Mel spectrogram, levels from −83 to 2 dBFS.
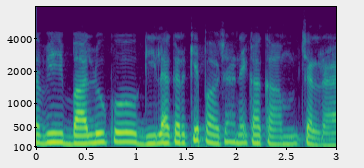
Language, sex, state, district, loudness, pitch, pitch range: Hindi, male, Chhattisgarh, Bastar, -14 LUFS, 175 Hz, 160-190 Hz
